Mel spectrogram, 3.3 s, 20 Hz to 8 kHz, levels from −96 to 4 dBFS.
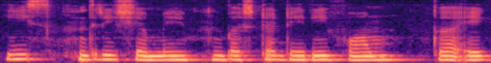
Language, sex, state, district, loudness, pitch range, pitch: Hindi, male, Chhattisgarh, Raipur, -13 LUFS, 190-195 Hz, 190 Hz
